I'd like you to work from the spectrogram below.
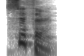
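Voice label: "cithern", British English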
